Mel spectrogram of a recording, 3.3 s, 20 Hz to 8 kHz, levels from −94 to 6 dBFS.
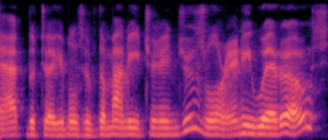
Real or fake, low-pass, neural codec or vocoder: fake; 7.2 kHz; autoencoder, 22.05 kHz, a latent of 192 numbers a frame, VITS, trained on one speaker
